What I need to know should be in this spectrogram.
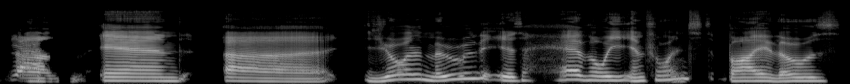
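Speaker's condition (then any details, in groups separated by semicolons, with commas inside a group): Congenital muscular dystrophy; tracheostomy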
